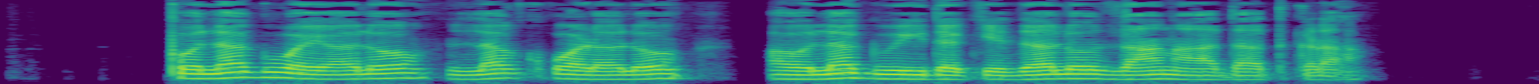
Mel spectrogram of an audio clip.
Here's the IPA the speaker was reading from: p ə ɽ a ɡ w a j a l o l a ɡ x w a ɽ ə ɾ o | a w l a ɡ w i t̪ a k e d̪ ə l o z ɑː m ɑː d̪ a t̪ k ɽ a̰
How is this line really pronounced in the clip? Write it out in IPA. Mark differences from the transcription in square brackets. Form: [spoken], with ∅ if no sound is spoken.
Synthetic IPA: p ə [l] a ɡ w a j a l o l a ɡ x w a ɽ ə [l] o | a w l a ɡ w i [d̪] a k e d̪ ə l o z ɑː [n] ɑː d̪ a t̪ k ɽ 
